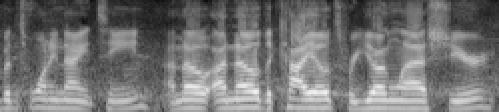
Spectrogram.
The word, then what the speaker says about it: Coyotes: I know the Coyotes were young last year. Now, is it Coyotes or Coyotes? What do Coyotes. Coyotes. That's what I thought.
